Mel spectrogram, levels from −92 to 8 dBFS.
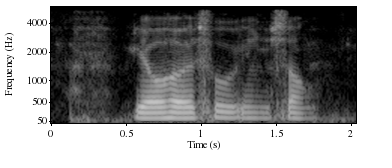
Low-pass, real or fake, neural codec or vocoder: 5.4 kHz; fake; codec, 16 kHz, 16 kbps, FunCodec, trained on Chinese and English, 50 frames a second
